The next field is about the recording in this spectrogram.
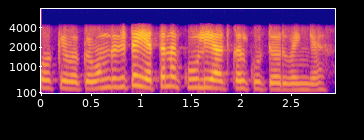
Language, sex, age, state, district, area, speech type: Tamil, female, 60+, Tamil Nadu, Theni, rural, conversation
